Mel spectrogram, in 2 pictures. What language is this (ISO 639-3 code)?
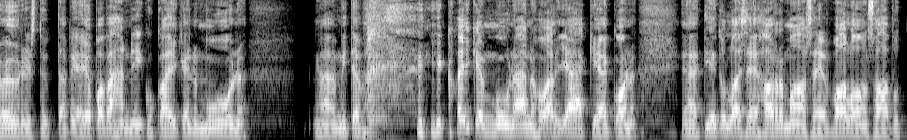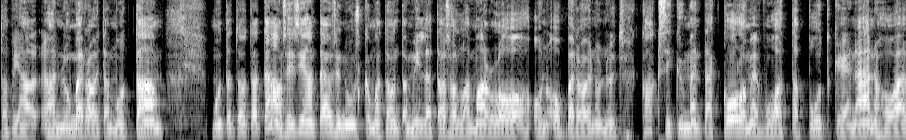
fin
